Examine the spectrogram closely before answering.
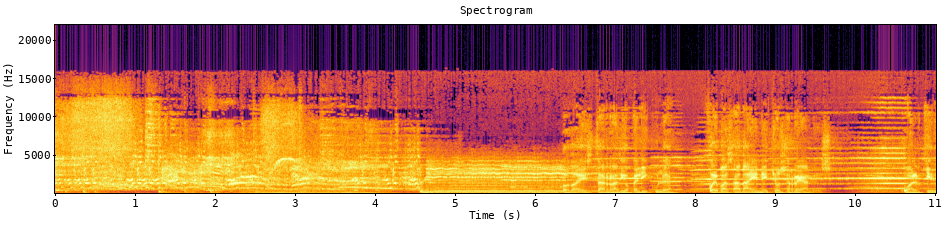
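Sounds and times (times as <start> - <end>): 
turkey gobbling: 0.0 - 4.8
excited shouting: 0.0 - 6.2
laughter: 0.0 - 8.2
speech: 6.8 - 9.8, 10.6 - 11.0.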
